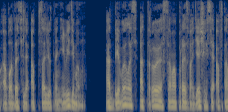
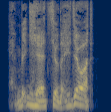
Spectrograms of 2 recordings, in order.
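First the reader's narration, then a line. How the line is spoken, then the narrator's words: Stranger's hoarse shout. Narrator (Russian): хрипло крикнул незнакомец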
